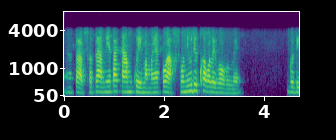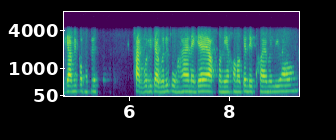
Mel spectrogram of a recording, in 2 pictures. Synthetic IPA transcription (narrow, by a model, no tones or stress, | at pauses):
taɹpi̥sɔtɛamiɛtakamkoɹimamɔjakoasoniʊdekʰuwabɔlaɡibɔbolɛ | ɡotikɛamikɔtʰapɛ | saɡolitaɡolipʊɦaɛnɛkɛasoniɛxʰɔnɔkɛdekʰuwameliaw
